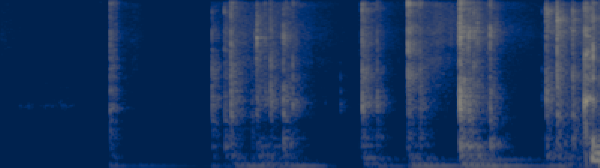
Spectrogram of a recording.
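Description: Typing on a computer keyboard: a single keystroke just under a second in, then a quick run of keystrokes from about a second and a half in.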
